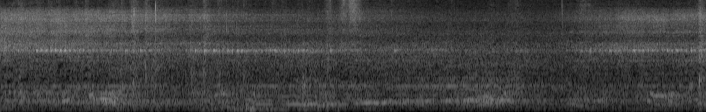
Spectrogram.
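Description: Rampuri breed pigeons cooing in a loft, soft low throaty coos repeating over a constant background hum and rustle, fairly close but not loud.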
